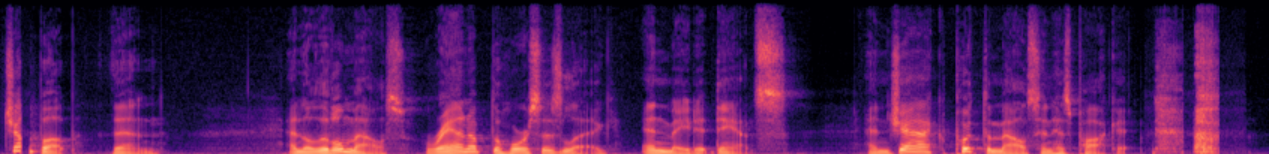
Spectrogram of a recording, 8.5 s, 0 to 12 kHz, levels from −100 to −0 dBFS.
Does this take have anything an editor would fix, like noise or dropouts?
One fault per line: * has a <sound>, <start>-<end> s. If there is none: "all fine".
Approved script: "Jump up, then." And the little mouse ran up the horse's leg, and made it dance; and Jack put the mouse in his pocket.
* has a dropout, 0.1-0.2 s
* has a sneeze, 7.7-8.2 s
